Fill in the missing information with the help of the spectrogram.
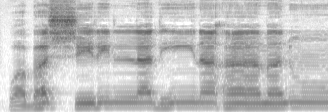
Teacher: That's مد الأصلي Stretch it one alif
